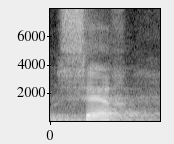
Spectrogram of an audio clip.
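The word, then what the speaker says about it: cerf: pan agneaux un agneau sert alors me prononce pas de f sert insère une ânesse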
